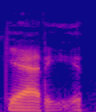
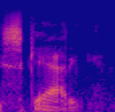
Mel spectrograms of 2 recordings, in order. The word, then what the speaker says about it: Scatty: Last name is pronounced Scatty. It is not Shade, it's actually Scatty.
